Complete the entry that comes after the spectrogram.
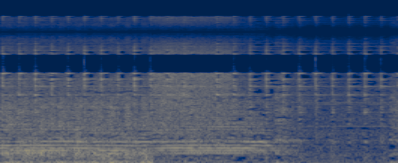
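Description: Train sound effect: wheels clacking in a steady rhythm, about three or four beats a second, under a long train horn. The horn dies away partway through, and the whole sound fades near the end.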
